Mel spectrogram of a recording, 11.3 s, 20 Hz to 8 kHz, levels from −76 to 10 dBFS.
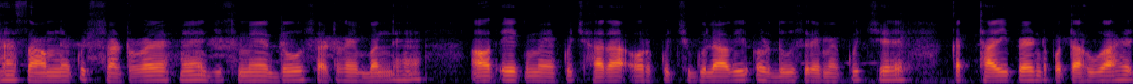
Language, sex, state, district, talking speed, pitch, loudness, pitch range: Hindi, male, Bihar, East Champaran, 150 wpm, 115 Hz, -27 LUFS, 110-120 Hz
